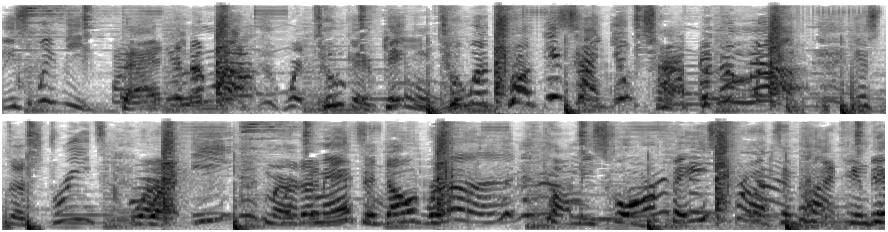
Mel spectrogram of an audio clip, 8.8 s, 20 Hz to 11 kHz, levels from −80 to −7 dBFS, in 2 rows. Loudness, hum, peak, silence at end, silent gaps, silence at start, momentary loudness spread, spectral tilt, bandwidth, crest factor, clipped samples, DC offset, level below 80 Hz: -13 LUFS; none; 0 dBFS; 0 s; none; 0 s; 6 LU; -3 dB/octave; 11 kHz; 14 dB; 0.1%; under 0.1%; -30 dBFS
